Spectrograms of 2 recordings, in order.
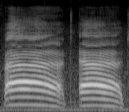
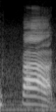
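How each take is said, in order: First: फैट and एट with the vowel drawn out long and loud; slow, held vowel in फैट, एट for pupils; stretched vowel sound. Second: Said in the usual way. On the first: Shown as a demonstration. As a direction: draw out the vowel in फैट, then echo it in एट. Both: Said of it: "ए आ रहा है vowel sound".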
